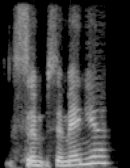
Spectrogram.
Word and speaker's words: Semenya: So somebody else who should be getting some points, but it looks like she will not, is Casta Semenya. Did I say that right, Bartender? – Semenya? – There we go.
